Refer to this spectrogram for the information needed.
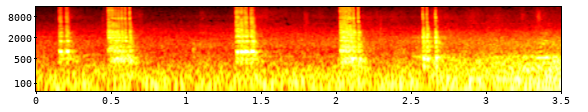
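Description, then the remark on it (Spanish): Wooden boards of a wooden street creak underfoot as someone walks through Ciudad Salitre in Bogotá, Colombia, about five short creaks spaced unevenly like walking steps, clear over a low outdoor rumble, with no one talking. “En este momento estoy pasando por una zona en Ciudad Salitre, en Bogotá, y esta calle es de madera.”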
